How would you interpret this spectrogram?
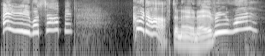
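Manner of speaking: very high, loud, over-the-top announcer welcome; hammed-up erratic event host greeting; erratic hyped host. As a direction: ham it up like a frantic showman. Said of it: "speak like this".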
